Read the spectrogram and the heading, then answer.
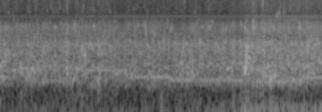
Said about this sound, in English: I find you once again here at the river's edge. It's been a long time. We're back from oblivion. Back together here, standing where the waters rush by our toes so fast.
